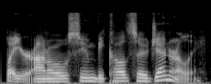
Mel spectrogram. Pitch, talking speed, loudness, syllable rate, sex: 145 Hz, 255 wpm, -17 LUFS, 7.1 syllables/s, male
